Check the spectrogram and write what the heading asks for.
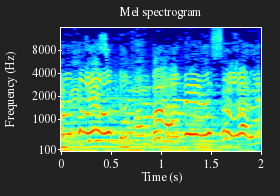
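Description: An operatic singer singing a sustained, strongly vibrato-laden line over sustained orchestral accompaniment.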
